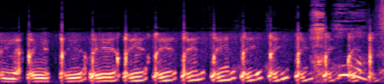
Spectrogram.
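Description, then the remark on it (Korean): A person vocally imitates water pouring from a kettle with a quick run of rhythmic, gurgling glugs, fairly loud, ending in a brief airy hiss. “아 주전자에서 물 따르는 소리.”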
